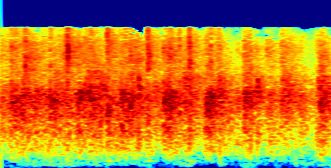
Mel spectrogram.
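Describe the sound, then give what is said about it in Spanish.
Applause from an audience greeting a guest on a radio programme, a dense steady clatter of many hands clapping at full strength throughout, with no talking. “Ese aplauso es para una persona queridísima por todos los oyentes y por todos los que hacemos el programa La Rosa de los Vientos, Escribano.”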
